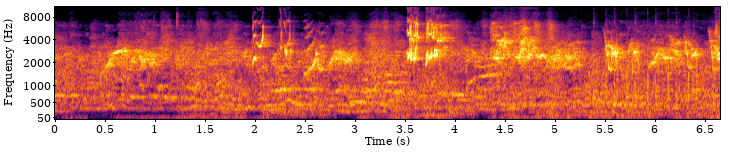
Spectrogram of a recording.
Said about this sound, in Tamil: அதுங்களோட சவுண்டு கேட்குறதுக்கே நமக்கு நல்லா இருக்குது.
